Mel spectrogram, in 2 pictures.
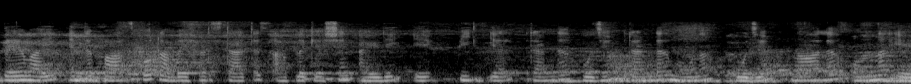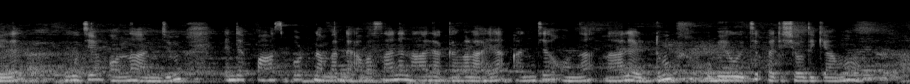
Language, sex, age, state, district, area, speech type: Malayalam, female, 18-30, Kerala, Idukki, rural, read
